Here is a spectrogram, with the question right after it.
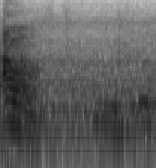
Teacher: Sekarang bunyi n-nya, bunyi nun mati atau tanwin dibaca antara n dengan bunyi huruf yang ada di hadapannya, tetapi pada umumnya berbunyi ang, samar. Kayak orang bindeng, samar, ang.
